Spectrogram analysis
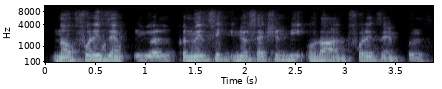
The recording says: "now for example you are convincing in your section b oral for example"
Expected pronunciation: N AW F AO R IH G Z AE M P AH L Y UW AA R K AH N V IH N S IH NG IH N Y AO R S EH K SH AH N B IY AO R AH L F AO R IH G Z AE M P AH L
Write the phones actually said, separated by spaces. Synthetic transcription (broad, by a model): N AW F AO R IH G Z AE M P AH L Y UW AA R K AH N V IH N S IH NG IH N Y AO R S EH K SH AH N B IY AO R AH L F AO R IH G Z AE M P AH L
